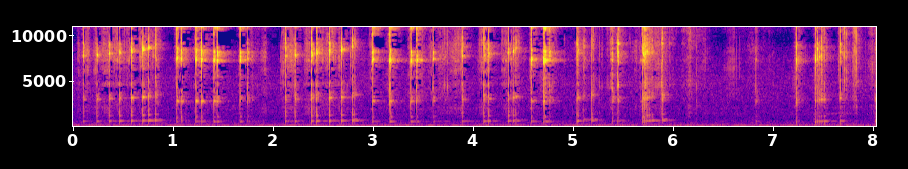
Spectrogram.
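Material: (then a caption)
Plastic. A fingernail strums and flicks along the long teeth of a solid black plastic hair comb held in both hands. It makes quick bursts of sharp, bright ticking clicks that come in rapid runs and then thin out toward the end. A steady low hum sits underneath throughout.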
